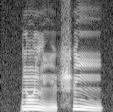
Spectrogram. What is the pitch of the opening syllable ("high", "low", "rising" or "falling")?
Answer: high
